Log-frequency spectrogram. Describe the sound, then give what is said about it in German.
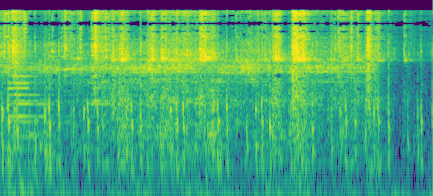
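A horse ridden by a hussar gallops away, its hooves striking in a rapid, uneven clip-clop rhythm that stays fairly loud and steady throughout, with no voices over it. “Der Reiter aber jagte davon.”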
